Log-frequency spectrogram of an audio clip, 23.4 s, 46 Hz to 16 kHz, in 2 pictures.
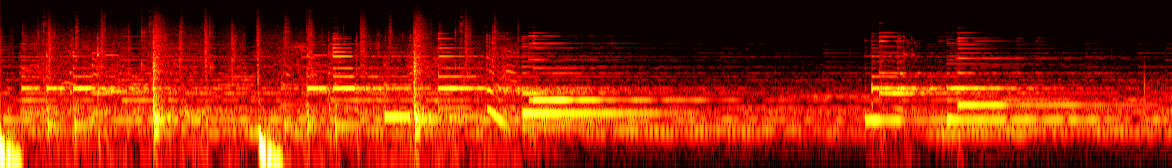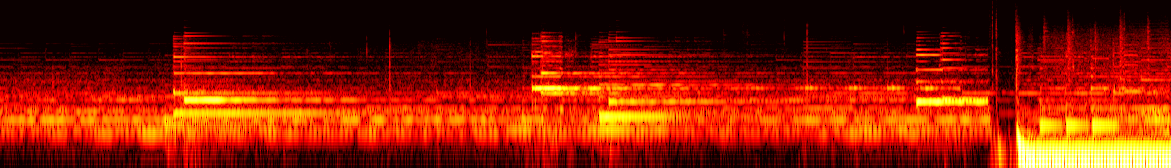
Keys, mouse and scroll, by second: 5.5 ctrl+shift+click, 6.9 ctrl+shift+click, 8.0 ctrl+shift+click, 14.5 ctrl+shift+click, 16.0 ctrl+z, 16.5 ctrl+z, 16.9 ctrl+z, 17.3 ctrl+z, 19.4 ctrl+shift+click.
